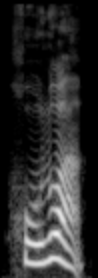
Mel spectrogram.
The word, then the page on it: 胡乱: hú luàn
